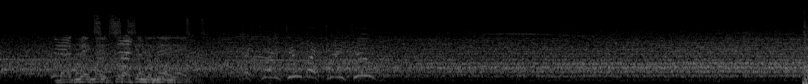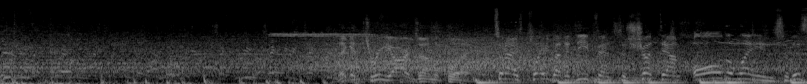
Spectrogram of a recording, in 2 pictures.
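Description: A large stadium crowd roars and cheers steadily, growing louder.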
